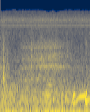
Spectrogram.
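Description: A young squab pigeon, a shield-marked Kazan Old German Owl cross, gives a brief soft coo near the end, close but faint against steady background noise.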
